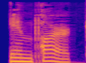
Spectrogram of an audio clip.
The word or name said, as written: impark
